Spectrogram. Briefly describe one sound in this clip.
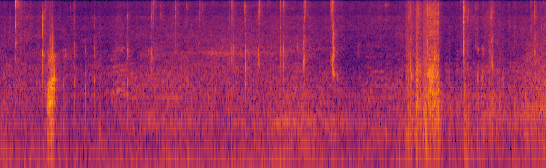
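A man chews food with wet, smacking sounds.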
